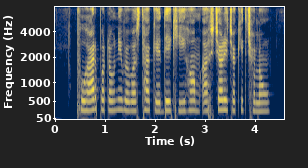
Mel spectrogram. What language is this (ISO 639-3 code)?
mai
